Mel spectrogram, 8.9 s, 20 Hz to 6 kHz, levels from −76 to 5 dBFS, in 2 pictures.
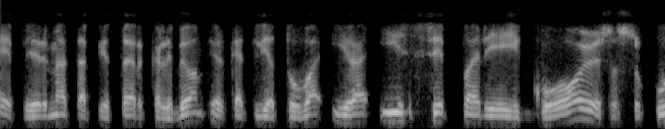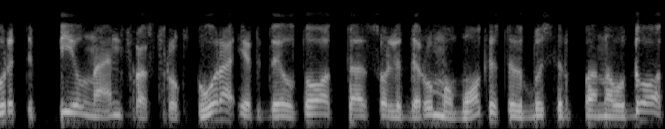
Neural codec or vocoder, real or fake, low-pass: none; real; 5.4 kHz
